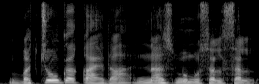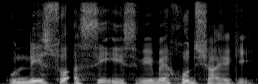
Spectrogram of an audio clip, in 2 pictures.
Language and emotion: Urdu, neutral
